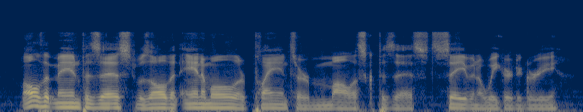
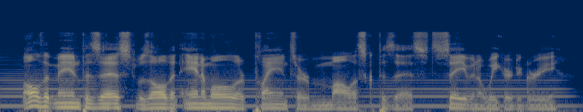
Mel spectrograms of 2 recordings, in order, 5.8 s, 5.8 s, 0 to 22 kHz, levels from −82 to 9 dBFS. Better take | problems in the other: first | background sound (Wind instrument, woodwind instrument); 15 dB below the speech

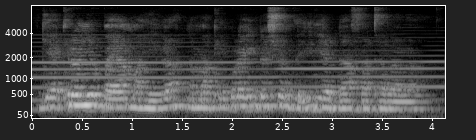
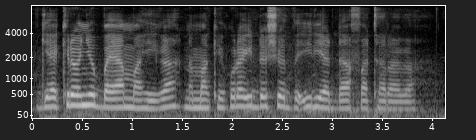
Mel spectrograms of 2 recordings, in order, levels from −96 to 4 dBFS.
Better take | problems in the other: second | background sound (Wind instrument, woodwind instrument); 16 dB below the speech // room echo; dies away in 0.5 s

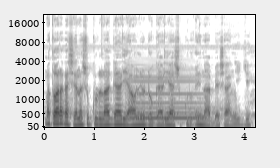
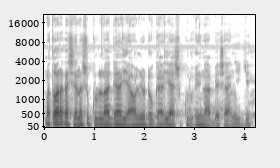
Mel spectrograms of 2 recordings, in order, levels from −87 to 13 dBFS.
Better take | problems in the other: second | background sound (Bowed string instrument); 9 dB below the speech

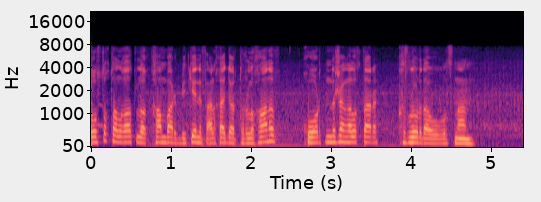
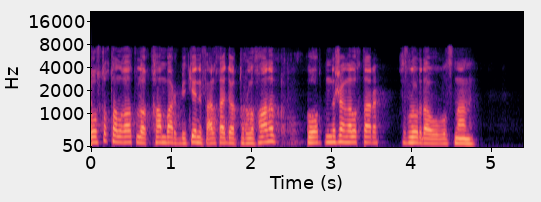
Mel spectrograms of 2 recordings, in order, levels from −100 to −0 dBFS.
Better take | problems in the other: first | noise reduction (neural mask model DeepFilterNet 3)

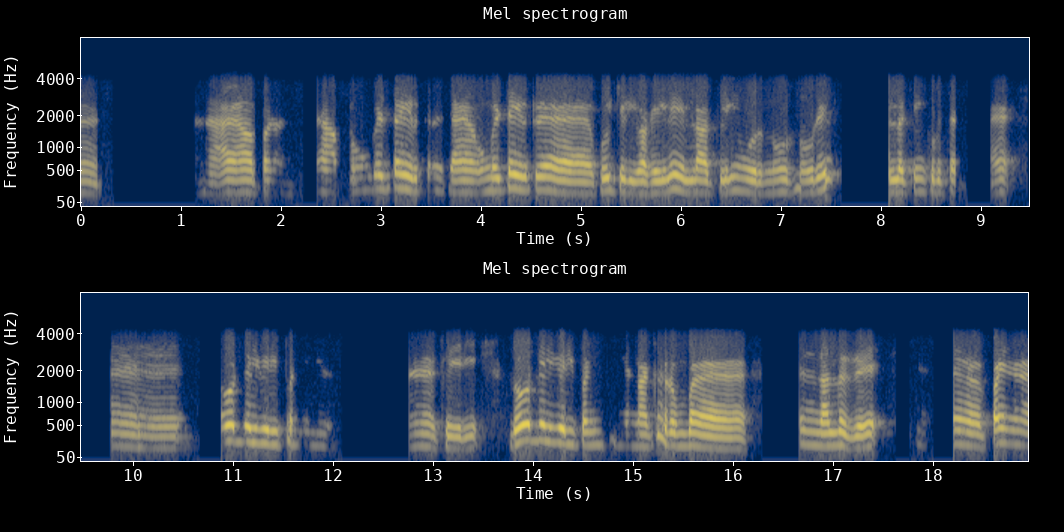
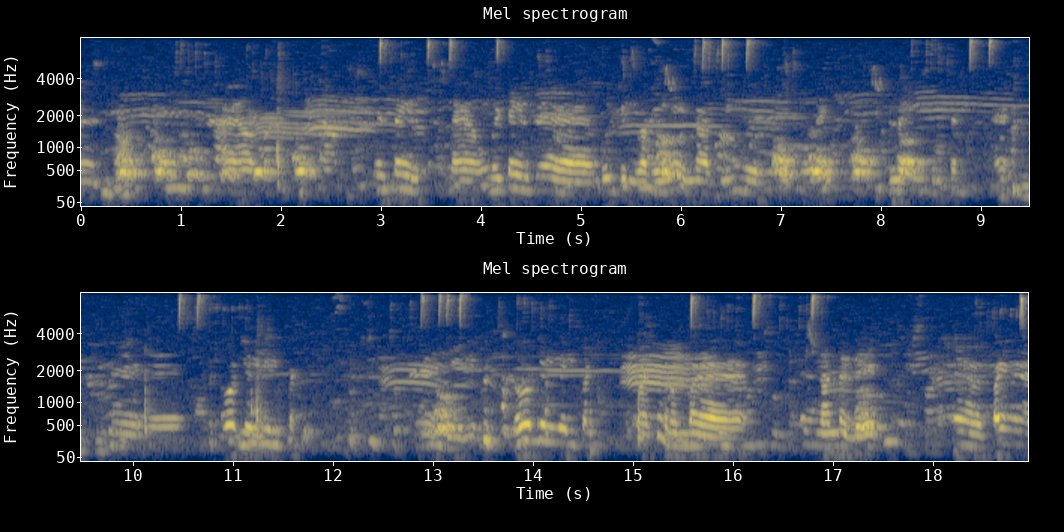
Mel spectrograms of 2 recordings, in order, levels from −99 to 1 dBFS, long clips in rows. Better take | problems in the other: first | noise reduction (classical method WPE with log-MMSE)

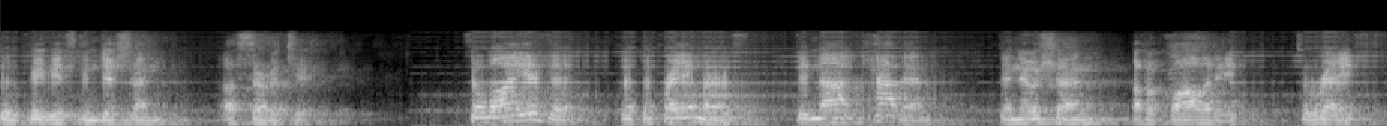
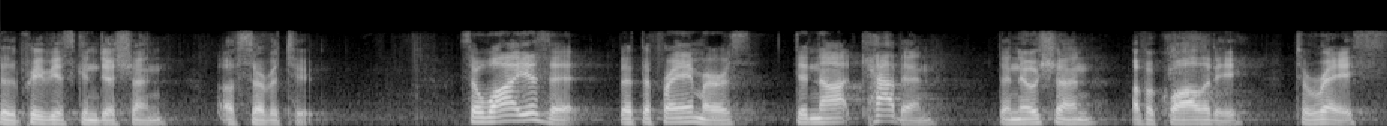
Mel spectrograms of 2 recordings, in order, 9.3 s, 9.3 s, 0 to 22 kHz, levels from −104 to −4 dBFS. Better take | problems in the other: second | noise reduction (neural separator model SepFormer DNS4)

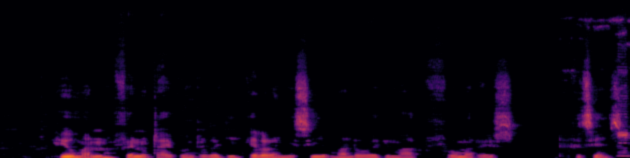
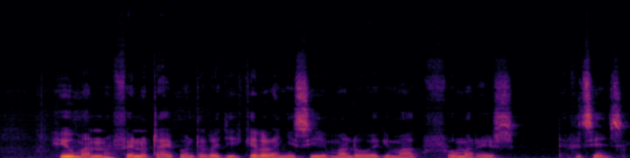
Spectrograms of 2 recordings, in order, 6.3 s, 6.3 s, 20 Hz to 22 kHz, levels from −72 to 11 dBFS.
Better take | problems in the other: second | noise reduction (classical method Wiener filter)

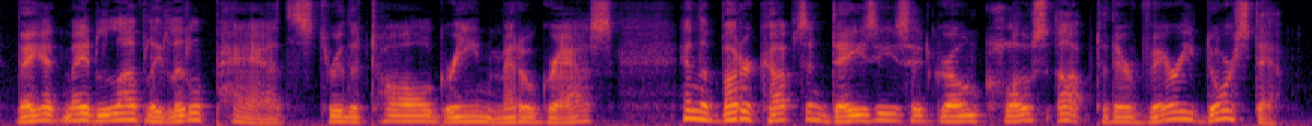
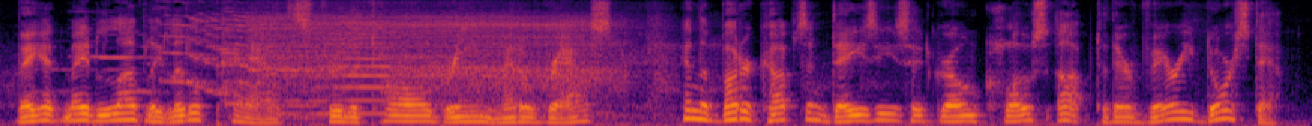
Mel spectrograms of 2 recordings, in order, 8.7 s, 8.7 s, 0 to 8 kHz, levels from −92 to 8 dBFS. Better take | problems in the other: first | background sound (Squeak); 14 dB below the speech

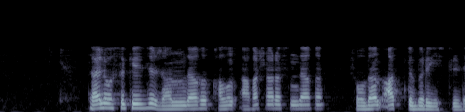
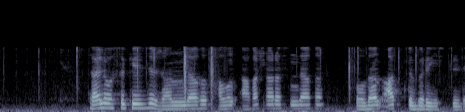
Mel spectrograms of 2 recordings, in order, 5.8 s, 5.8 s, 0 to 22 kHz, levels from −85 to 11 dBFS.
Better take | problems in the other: first | background sound (Fire); 13 dB below the speech

